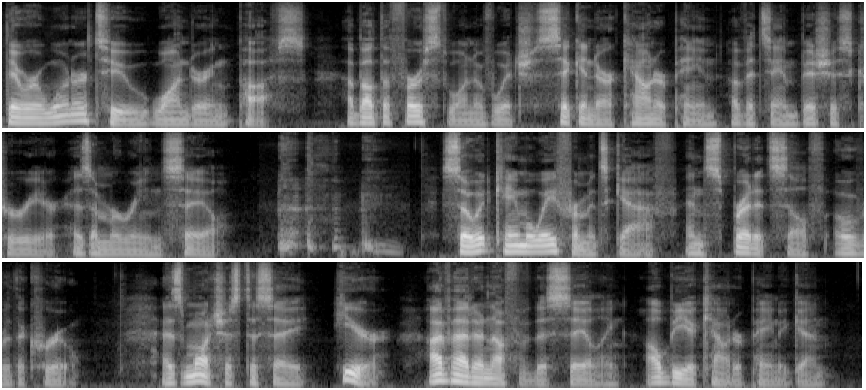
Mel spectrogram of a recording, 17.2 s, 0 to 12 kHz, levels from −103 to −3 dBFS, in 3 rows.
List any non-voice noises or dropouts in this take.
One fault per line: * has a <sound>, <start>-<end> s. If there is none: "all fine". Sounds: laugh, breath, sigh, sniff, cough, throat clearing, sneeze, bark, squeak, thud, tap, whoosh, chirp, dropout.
* has a throat clearing, 7.6-8.5 s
